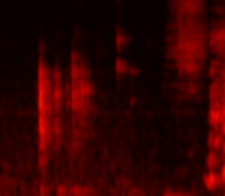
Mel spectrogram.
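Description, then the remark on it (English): Someone else's dice are rolled and clatter briefly across a table: a handful of quick, light clicks and rattles over about two seconds, fairly quiet, with no voices. “I am now rolling someone else's dice.”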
